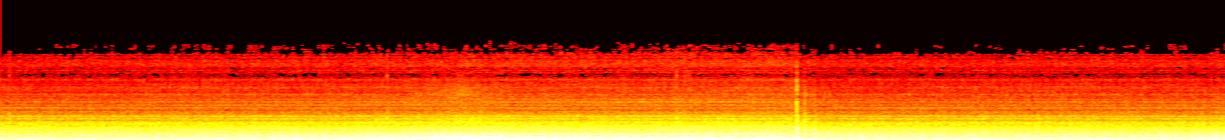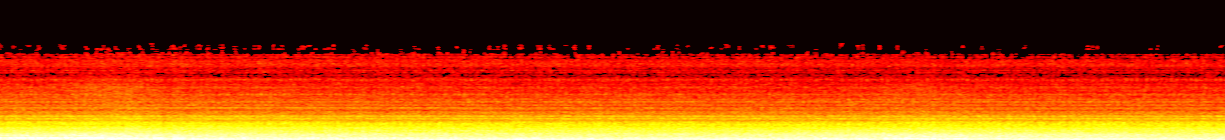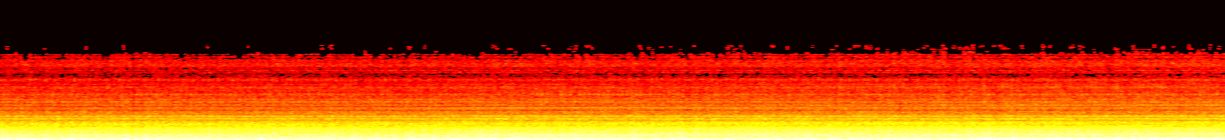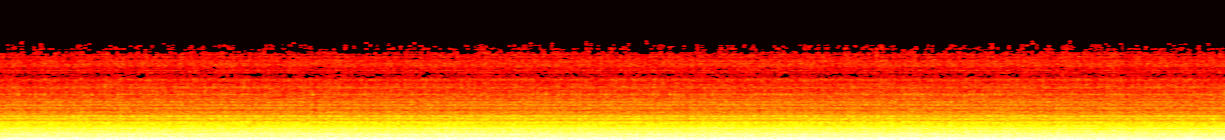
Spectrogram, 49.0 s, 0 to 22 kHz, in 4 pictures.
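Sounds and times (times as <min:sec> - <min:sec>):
wind and tyre noise in tunnel: 0:00.0 - 0:49.0
motorcycle engine cruising: 0:02.4 - 0:27.2.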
